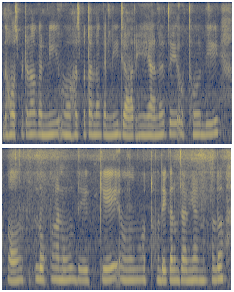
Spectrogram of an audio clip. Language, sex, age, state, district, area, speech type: Punjabi, female, 18-30, Punjab, Mansa, urban, spontaneous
